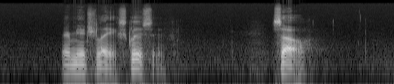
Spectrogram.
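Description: An elderly man speaks calmly and close to a clip-on microphone.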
